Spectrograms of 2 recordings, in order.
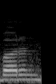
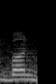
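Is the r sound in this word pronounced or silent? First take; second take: pronounced; silent. First: The r sound is clearly pronounced. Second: The r sound is left silent. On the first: The speaker calls it wrong. "हम mostly इसको क्या बोलते हैं, बर्न बोलते हैं" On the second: The speaker calls it right. "आर की क्या होगी यहाँ पर साउंड नहीं हो बोली जाएगी, बर्न बोला जाएगा"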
